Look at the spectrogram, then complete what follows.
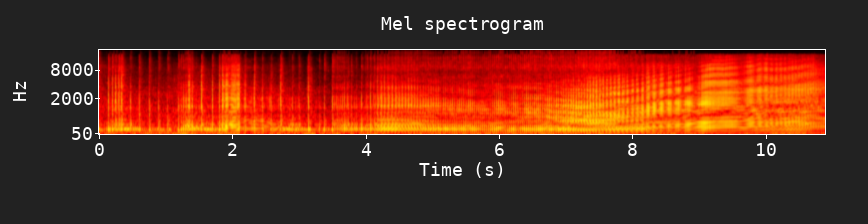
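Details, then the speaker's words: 1996 Honda Nova Dash 125 two-stroke restoration, just fitted with a new WRC full titanium exhaust replacing a straight-through pipe that was far too loud. Crisp ring-ding with quick blips, then smooth revs rising and falling cleanly; normal running. "the new pipe is on and I wanted to bring the bike out and start it up so you could hear it hear how good this thing sounds"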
